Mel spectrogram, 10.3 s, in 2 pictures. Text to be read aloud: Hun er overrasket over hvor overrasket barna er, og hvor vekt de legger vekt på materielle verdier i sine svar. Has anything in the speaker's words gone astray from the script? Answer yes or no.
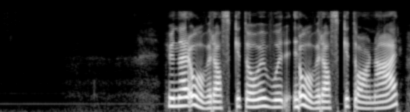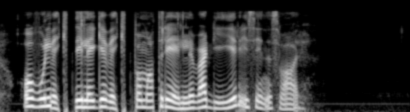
no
